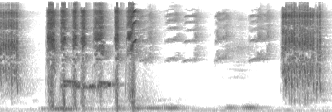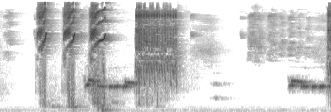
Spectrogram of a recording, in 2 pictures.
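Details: Greater green leafbird song used as a lure to provoke caged birds into singing: bursts of bright, scratchy chirps and rapid high twittering, broken by short pauses and a few clear whistled notes.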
